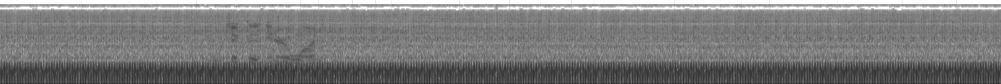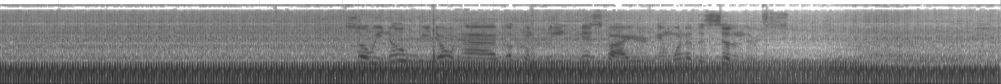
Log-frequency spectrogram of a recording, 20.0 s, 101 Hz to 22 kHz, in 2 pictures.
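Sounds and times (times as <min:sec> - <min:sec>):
motorcycle engine idling: 0:00.0 - 0:20.0.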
